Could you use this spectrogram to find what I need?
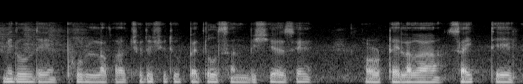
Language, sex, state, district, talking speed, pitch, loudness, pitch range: Nagamese, male, Nagaland, Dimapur, 170 wpm, 110 Hz, -20 LUFS, 110-120 Hz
